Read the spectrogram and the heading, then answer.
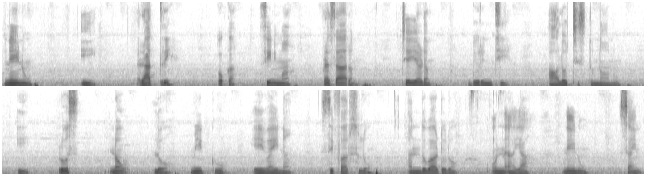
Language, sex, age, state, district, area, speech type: Telugu, female, 18-30, Andhra Pradesh, N T Rama Rao, urban, read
